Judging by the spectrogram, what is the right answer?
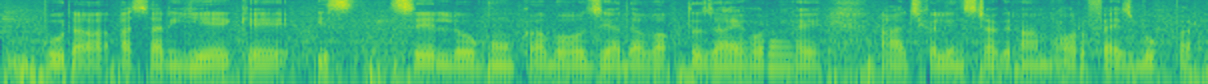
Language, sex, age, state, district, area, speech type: Urdu, male, 18-30, Delhi, North West Delhi, urban, spontaneous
